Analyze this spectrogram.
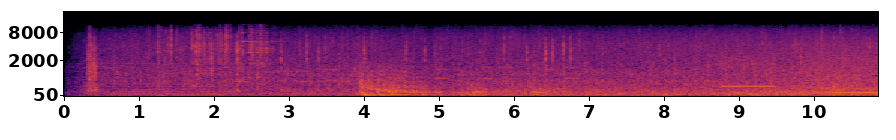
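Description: Steady, heavy rain hisses throughout on a rainy evening, and a deep rolling rumble of thunder swells in partway through and lingers under the downpour. No one speaks.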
